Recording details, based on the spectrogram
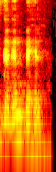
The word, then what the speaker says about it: Gagan Behl: My name is Gagan Behl.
